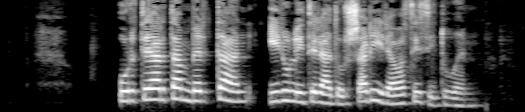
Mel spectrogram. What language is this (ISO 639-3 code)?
eus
